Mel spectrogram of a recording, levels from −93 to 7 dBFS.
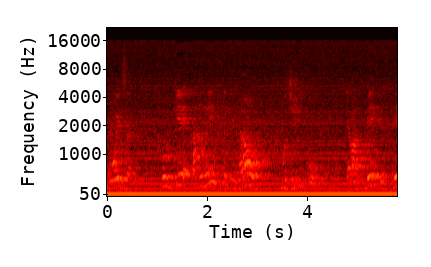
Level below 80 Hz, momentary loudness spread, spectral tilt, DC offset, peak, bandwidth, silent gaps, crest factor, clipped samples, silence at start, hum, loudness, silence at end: -46 dBFS; 5 LU; -5.5 dB/octave; under 0.1%; -30 dBFS; 16.5 kHz; none; 14 dB; under 0.1%; 0 s; 60 Hz at -45 dBFS; -46 LUFS; 0 s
